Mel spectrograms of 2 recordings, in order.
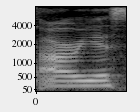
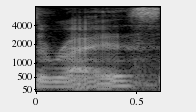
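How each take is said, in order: First: The name is said with its original pronunciation. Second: The name is said with an anglicized pronunciation. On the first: The speaker calls it right. "Technically the name is pronounced Arias" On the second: The speaker calls it wrong.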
